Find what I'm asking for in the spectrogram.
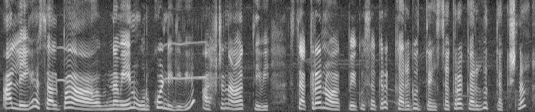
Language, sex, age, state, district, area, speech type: Kannada, female, 18-30, Karnataka, Chamarajanagar, rural, spontaneous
